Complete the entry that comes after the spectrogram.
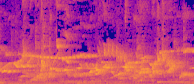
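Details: Murai batu, or white-rumped shama, sung in a contest by a podium-placing debut bird; sustained clear whistled tones with buzzy trills and harsh chatter from neighbouring contest birds mixed in.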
